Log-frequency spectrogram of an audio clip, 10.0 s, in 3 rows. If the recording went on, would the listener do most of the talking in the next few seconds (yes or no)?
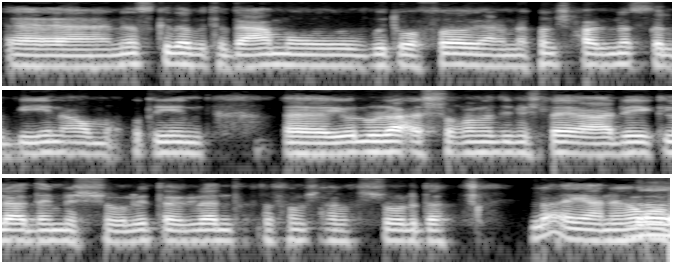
no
